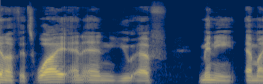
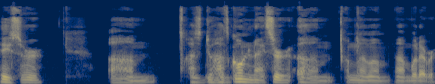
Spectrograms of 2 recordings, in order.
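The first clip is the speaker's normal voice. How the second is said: quieter, mock-polite, overly nice manner; 8 dB quieter than usual. Retelling how a man who wanted food greeted him, mock-polite greeting. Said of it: "they're very nice".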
